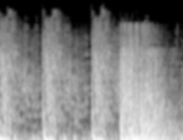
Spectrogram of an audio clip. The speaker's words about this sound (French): J'ai pointé mon arme vers la porte et j'ai tiré.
